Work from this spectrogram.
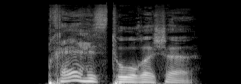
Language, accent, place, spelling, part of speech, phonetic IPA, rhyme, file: German, Germany, Berlin, prähistorische, adjective, [ˌpʁɛhɪsˈtoːʁɪʃə], -oːʁɪʃə, De-prähistorische.ogg
- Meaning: inflection of prähistorisch: 1. strong/mixed nominative/accusative feminine singular 2. strong nominative/accusative plural 3. weak nominative all-gender singular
